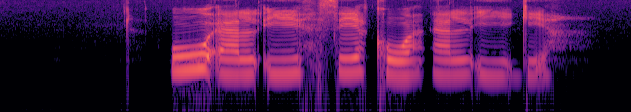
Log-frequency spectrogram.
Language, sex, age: Swedish, female, 20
